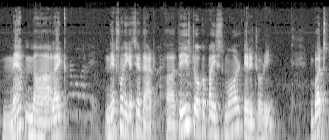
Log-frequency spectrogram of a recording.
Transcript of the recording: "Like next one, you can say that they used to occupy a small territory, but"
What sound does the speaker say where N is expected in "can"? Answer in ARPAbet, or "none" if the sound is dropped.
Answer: N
